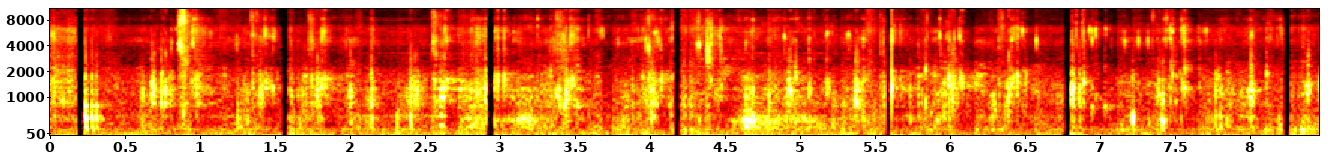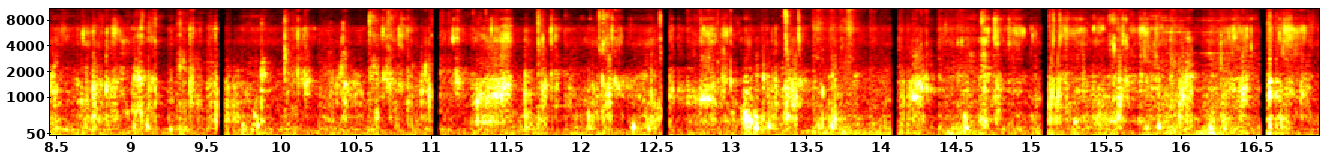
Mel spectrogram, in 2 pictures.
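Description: Chewing and wet mouth sounds of a person eating rice and curry by hand: irregular smacks and clicks.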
